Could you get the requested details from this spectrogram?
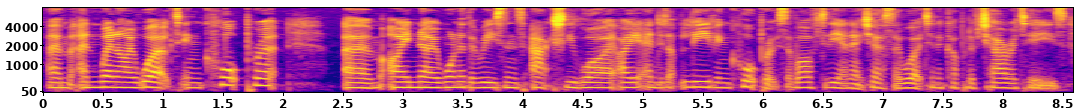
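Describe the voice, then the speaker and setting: Low-voiced, reflective woman panelist. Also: level tone, a little fast, few pauses, warm tone. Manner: reflective, hesitant with fillers. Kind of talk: panel discussion answer.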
